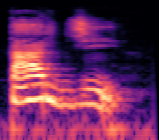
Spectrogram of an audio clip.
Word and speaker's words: tarde: Bem, continuamos com um fenômeno bem interessante no Brasil, que é que a letra E, no fim da palavra, tem o som de I. Nós escrevemos E e nós pronunciamos I. Tarde, noite, que são palavras que nós já vimos no começo desse vídeo.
